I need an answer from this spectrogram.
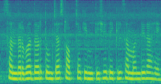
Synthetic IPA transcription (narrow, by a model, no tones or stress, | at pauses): sənd̪əɾbʱəd̪əɾt̪umt͡ɕjasʈɔk̚t͡ɕjakimt̪iɕed̪ekʰiːlsəmbənd̪ʱit̪aɦe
